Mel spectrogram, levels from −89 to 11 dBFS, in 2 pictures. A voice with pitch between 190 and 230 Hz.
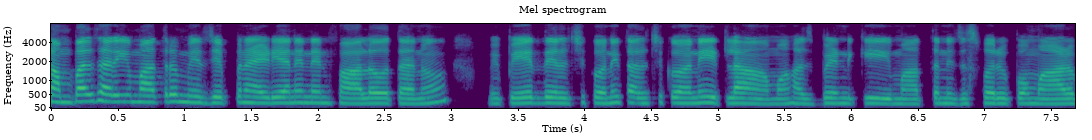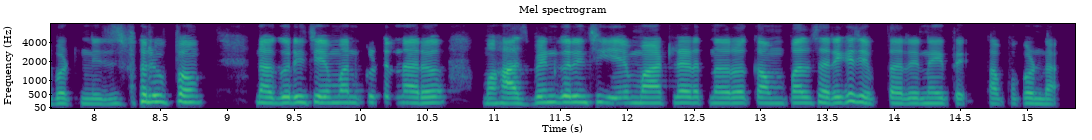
Yes: high, 195 Hz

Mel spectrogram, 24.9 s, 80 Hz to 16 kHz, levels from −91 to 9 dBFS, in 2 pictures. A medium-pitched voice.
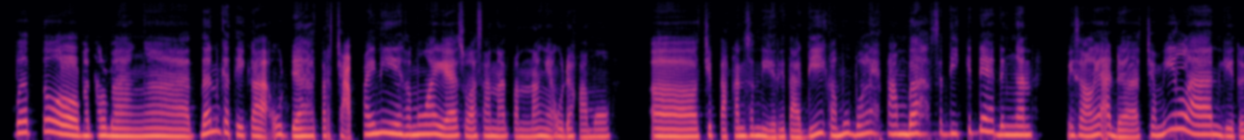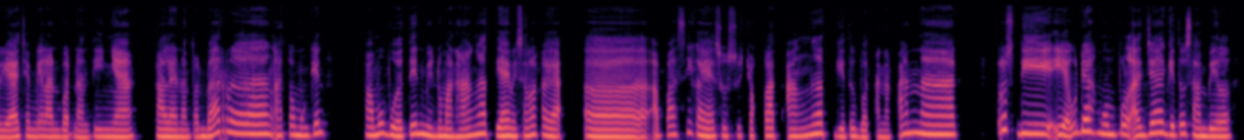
No: high, 205 Hz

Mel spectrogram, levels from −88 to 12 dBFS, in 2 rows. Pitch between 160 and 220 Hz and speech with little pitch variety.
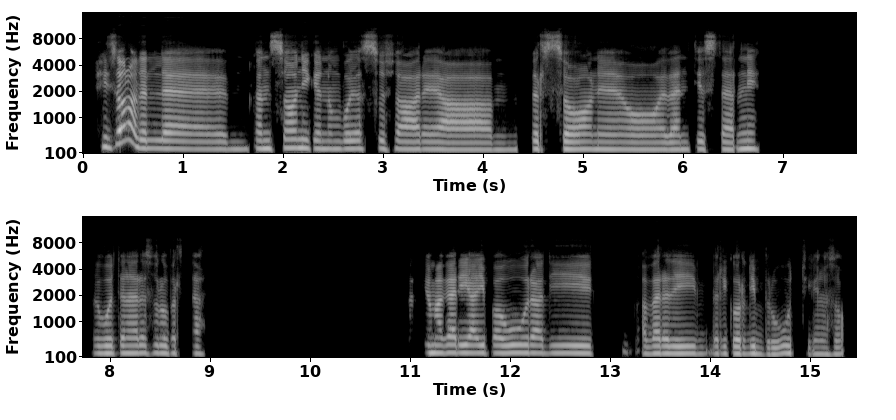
Yes: high, 190 Hz; narrow, 1.4 semitones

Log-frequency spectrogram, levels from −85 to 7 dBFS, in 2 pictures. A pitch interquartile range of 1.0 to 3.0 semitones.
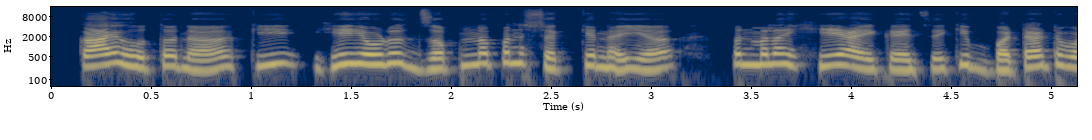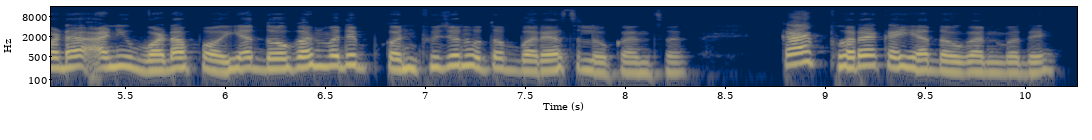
No: average, 5.2 semitones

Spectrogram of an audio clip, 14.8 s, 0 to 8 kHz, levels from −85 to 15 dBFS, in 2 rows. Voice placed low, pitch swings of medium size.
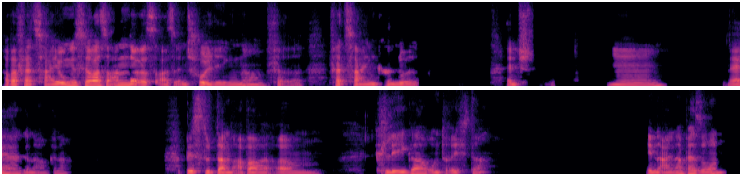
Yes: low, 115 Hz; average, 3.7 semitones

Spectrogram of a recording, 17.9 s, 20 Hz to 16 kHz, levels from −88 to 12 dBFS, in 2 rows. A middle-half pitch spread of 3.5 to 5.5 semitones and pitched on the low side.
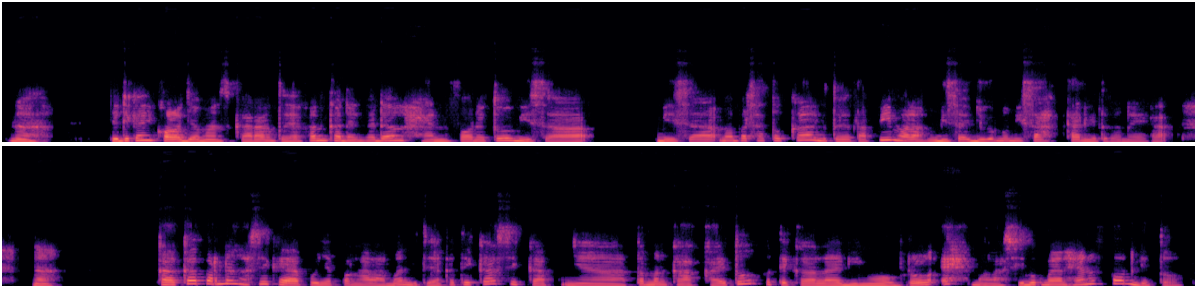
No: average, 4.1 semitones; high, 210 Hz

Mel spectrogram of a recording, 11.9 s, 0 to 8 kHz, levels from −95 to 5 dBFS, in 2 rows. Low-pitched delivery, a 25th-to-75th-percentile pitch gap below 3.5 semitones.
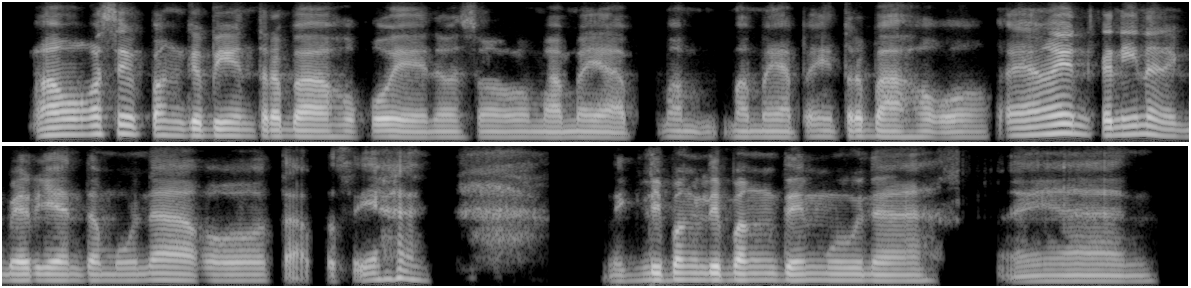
Yes: low, 130 Hz; average, 2.9 semitones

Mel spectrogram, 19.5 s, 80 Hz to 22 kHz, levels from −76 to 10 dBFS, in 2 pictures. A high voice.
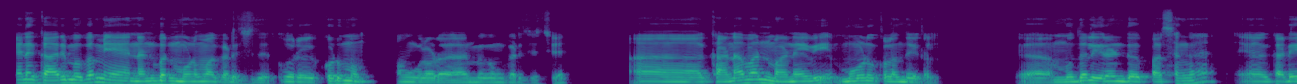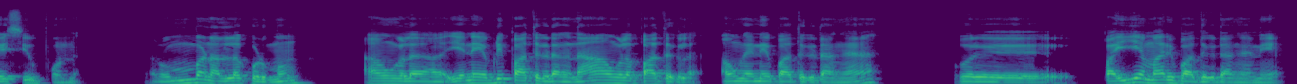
No: low, 115 Hz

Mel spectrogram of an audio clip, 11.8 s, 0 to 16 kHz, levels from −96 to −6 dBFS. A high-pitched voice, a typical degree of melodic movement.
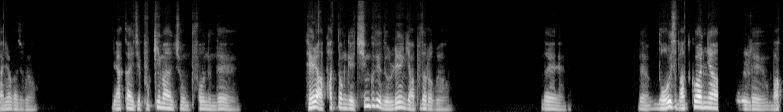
No: low, 120 Hz; average, 4.6 semitones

